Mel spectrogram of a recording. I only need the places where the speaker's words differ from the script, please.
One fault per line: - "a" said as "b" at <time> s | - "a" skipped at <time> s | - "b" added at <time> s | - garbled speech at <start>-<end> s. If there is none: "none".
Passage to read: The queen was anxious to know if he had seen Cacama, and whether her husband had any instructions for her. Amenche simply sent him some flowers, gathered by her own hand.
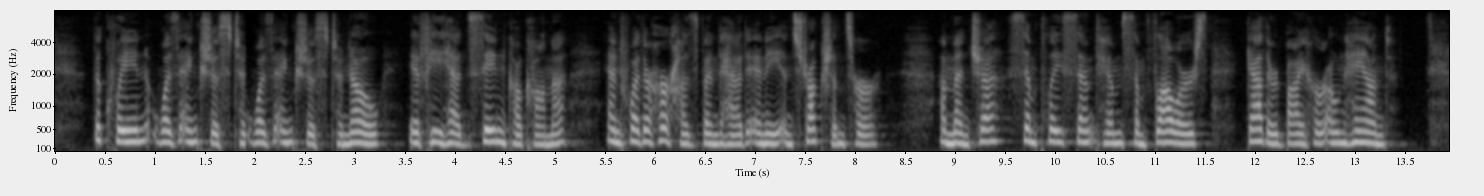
- "was anxious to" added at 1.9 s
- "for" skipped at 8.0 s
